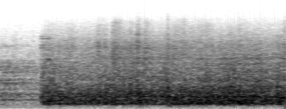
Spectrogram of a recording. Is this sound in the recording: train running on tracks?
yes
